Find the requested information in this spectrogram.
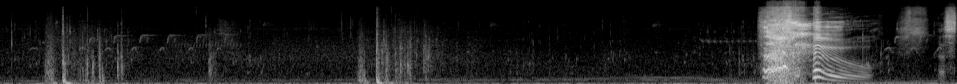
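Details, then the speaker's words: A sneeze and a cough let out at the same time: a single loud, explosive burst with a falling voiced tail. "sneeze and a cough at the same time. That sounds healthy."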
